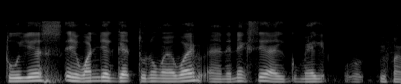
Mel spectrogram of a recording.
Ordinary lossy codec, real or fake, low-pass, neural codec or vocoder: none; real; none; none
